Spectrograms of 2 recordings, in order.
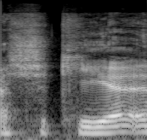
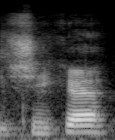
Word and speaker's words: Sheikah: So is Impa a Shakia in this one, or You mean Sheikah? Sheikah? Probably. I mean, in most of the Zelda iterations, like the Sheikah are extinct.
